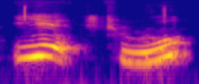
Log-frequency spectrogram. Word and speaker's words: 也许: Okay sir আচ্ছা, শিয়া উ, 下午 শিয়া উ, 下午 থো পিয়ে, থো পিয়ে, 特别 তি ই, 第一 ইয়ে শু।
